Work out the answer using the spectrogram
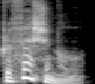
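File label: "professional", English, British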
